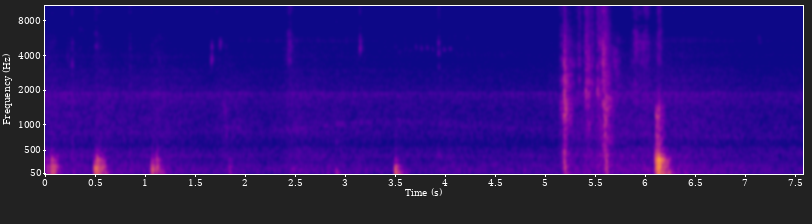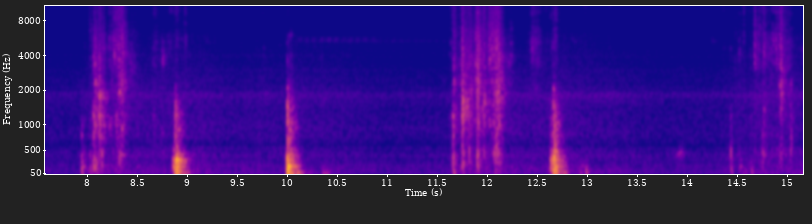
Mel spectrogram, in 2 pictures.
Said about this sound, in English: Sorry, I need to shuffle the deck more.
